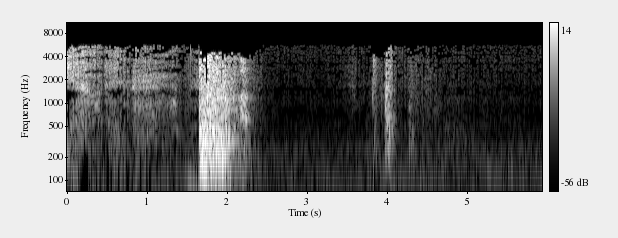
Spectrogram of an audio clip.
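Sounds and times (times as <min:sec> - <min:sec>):
single gunshot: 0:01.6 - 0:02.2.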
